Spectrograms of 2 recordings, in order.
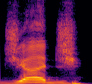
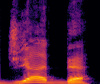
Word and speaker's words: Judd: He keeps calling him Judge Grady, but it's Judd, like Judd Nelson. Judd, very cool name, Judd. I want to meet Judd Grady. He seems like you gotta say it like Judd. That's how they say it, Judd. Judd. You gotta really put an emphasis on the D.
